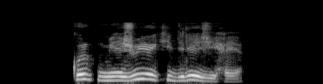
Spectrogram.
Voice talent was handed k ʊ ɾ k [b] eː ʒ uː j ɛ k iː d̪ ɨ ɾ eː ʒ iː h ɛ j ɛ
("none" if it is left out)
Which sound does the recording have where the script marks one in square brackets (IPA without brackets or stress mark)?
m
